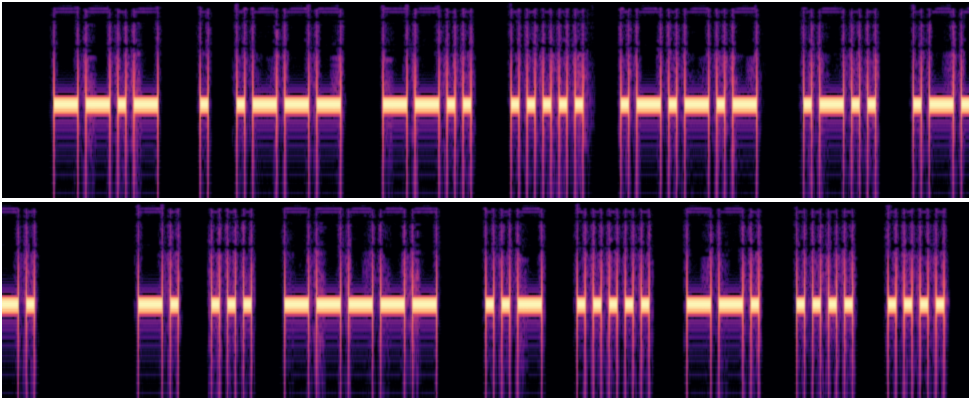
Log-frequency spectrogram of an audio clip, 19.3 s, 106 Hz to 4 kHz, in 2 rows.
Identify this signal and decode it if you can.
Morse code, heard as a keyed tone, about 15 wpm, spaced as for 12 wpm, 600 Hz. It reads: QEJZ5.LP NS0U5GHH
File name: cw / ubacw29 2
